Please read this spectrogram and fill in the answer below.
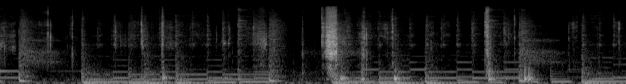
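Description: Background music with a simple stepped melody, over which masking tape is pulled and torn from the roll to fix a wooden dowel to cardboard: short rasping rips, the loudest about three seconds in and another near five seconds.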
